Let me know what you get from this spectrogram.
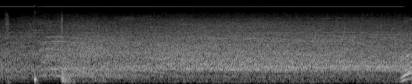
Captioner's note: audience cheering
